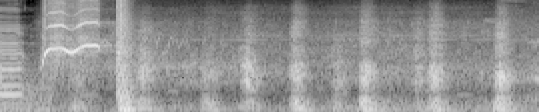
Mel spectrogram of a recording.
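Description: A departing train is signalled by one shrill, high conductor's whistle. Regular hissing chuffs follow as the engine pulls away, repeating at an even rhythm.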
